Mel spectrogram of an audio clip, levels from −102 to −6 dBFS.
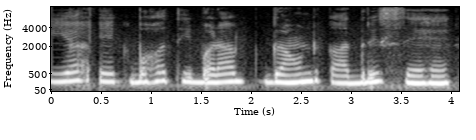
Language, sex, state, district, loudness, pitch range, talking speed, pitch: Hindi, female, Jharkhand, Garhwa, -12 LUFS, 230-260 Hz, 130 wpm, 245 Hz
